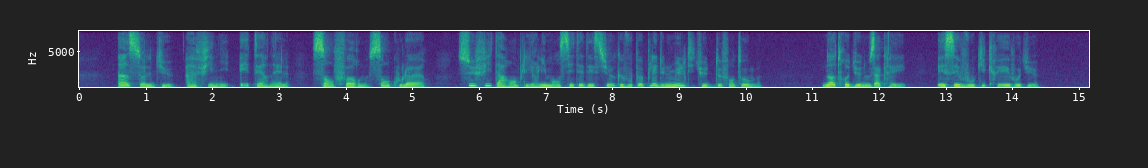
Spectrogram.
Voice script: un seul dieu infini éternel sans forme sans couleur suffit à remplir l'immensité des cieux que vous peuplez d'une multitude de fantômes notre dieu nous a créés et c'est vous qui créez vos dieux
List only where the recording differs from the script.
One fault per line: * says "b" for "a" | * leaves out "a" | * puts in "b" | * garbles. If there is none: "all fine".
all fine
